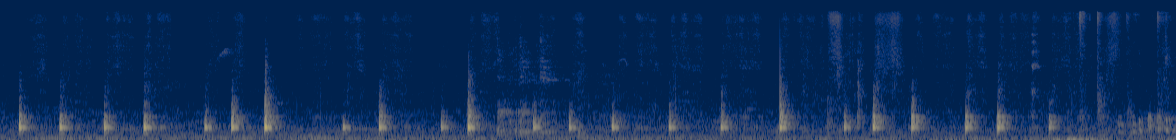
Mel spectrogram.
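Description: A marker or pen scratches out answer options on a board in short, rhythmic strokes, steady taps about twice per second, close and clear with no talk.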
